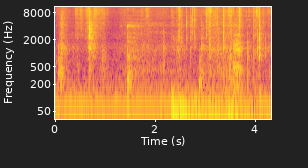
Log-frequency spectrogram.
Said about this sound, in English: And so I actually have let me get it. I'm gonna crinkle here a minute.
